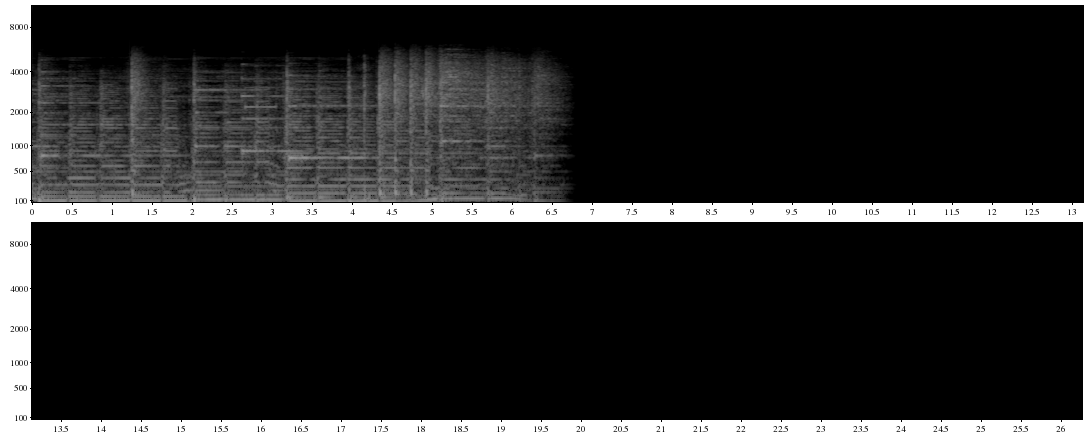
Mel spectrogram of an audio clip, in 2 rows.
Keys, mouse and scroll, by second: 1.0 click, 4.1 scroll up 1, 4.8-10.0 middle drag, 11.1 click.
